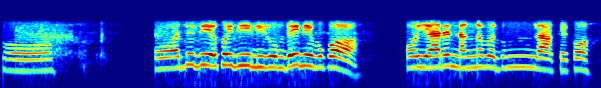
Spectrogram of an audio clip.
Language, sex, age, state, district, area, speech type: Manipuri, female, 45-60, Manipur, Churachandpur, rural, conversation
